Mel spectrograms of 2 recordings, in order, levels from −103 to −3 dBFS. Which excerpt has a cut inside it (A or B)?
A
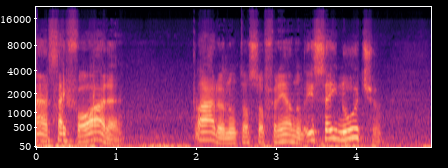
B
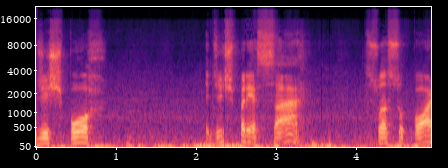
A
